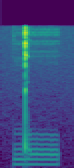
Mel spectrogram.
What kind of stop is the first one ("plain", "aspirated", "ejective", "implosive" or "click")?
click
